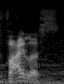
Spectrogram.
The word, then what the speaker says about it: Zweilous: I called Zweilous and Hydreigon by this correct pronunciation, but Dino is funnier. It's Zweilous.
